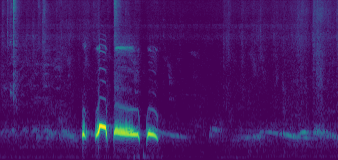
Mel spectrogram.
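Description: Spotted dove cooing: one four-note phrase about a second and a half in. The third note is held longest and the last one falls away. Faint, low wavering cooing follows near the end.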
